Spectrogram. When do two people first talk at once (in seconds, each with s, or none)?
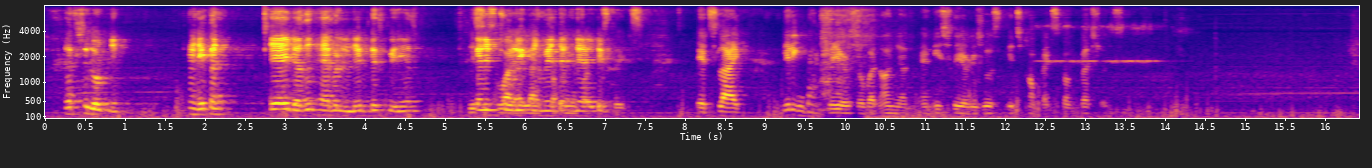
5.4 s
